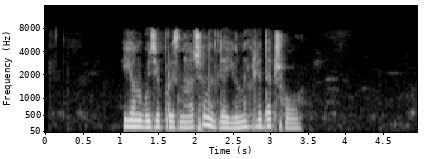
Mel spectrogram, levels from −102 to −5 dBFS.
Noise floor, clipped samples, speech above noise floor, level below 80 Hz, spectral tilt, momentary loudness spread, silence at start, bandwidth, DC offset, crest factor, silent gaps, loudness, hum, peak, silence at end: -77 dBFS; under 0.1%; 54 dB; -60 dBFS; -4.5 dB/octave; 9 LU; 1.05 s; 8.2 kHz; under 0.1%; 20 dB; none; -23 LUFS; none; -6 dBFS; 1.55 s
